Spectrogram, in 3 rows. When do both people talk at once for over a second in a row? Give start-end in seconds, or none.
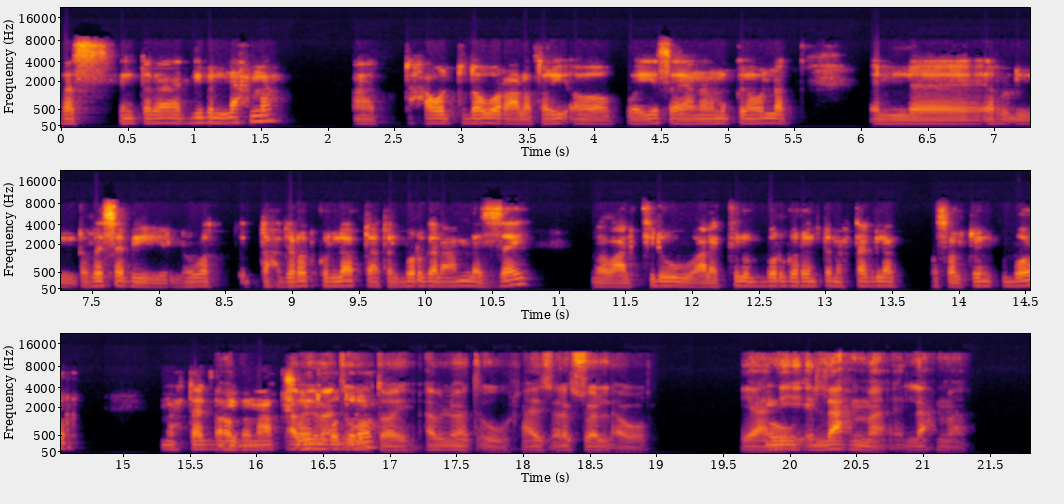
15.7-17.0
